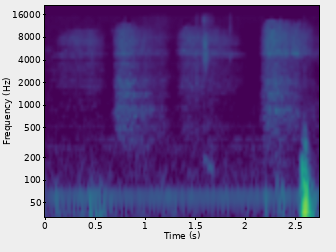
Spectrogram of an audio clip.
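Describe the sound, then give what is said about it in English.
Heavy, out-of-breath breathing after loud protest chanting: four rasping, noisy breaths follow one another in quick succession, with a short thump at the end and no talk. “He's out of breath. Which, to be fair, I would be too.”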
